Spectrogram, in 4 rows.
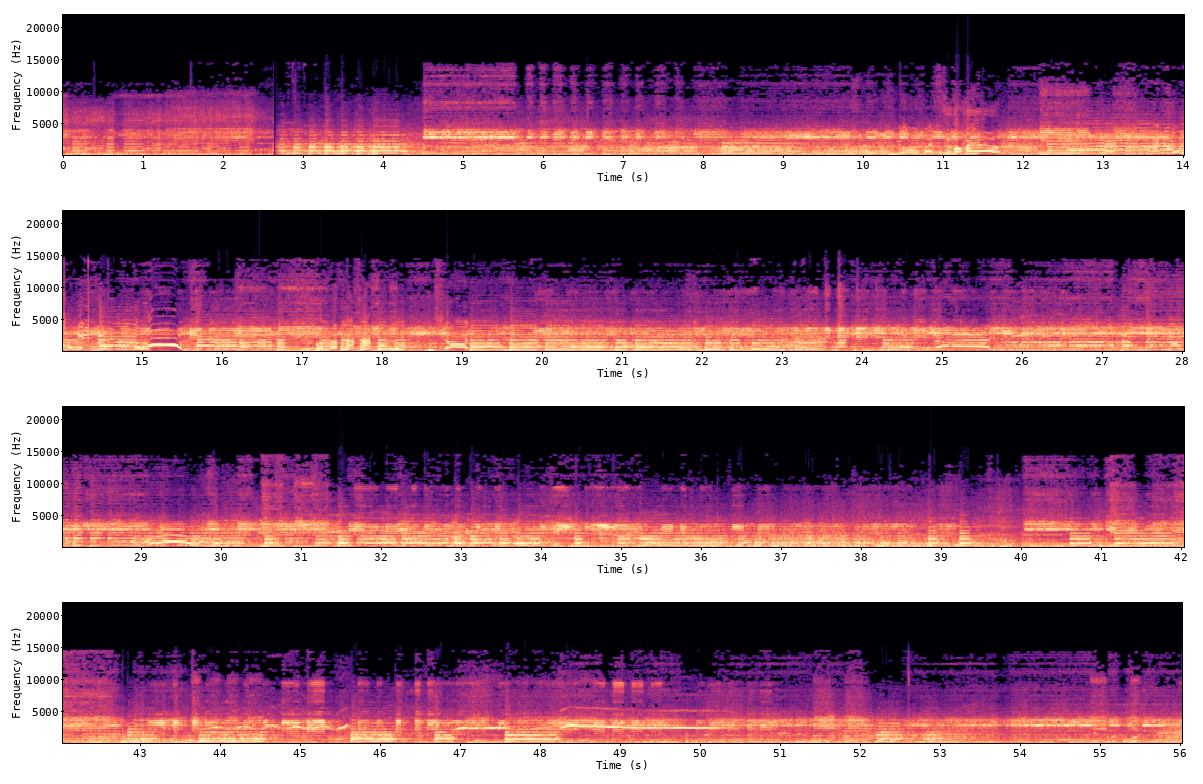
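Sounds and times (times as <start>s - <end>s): car horns honking: 0.0s - 56.0s
people shouting: 10.3s - 20.0s, 24.1s - 26.3s, 28.8s - 36.3s.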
